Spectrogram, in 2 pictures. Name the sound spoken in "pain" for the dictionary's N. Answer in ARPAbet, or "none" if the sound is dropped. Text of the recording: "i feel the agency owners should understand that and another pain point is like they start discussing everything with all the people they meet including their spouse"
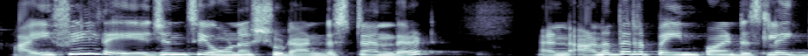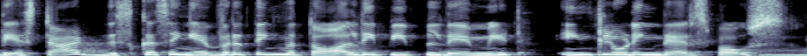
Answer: N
